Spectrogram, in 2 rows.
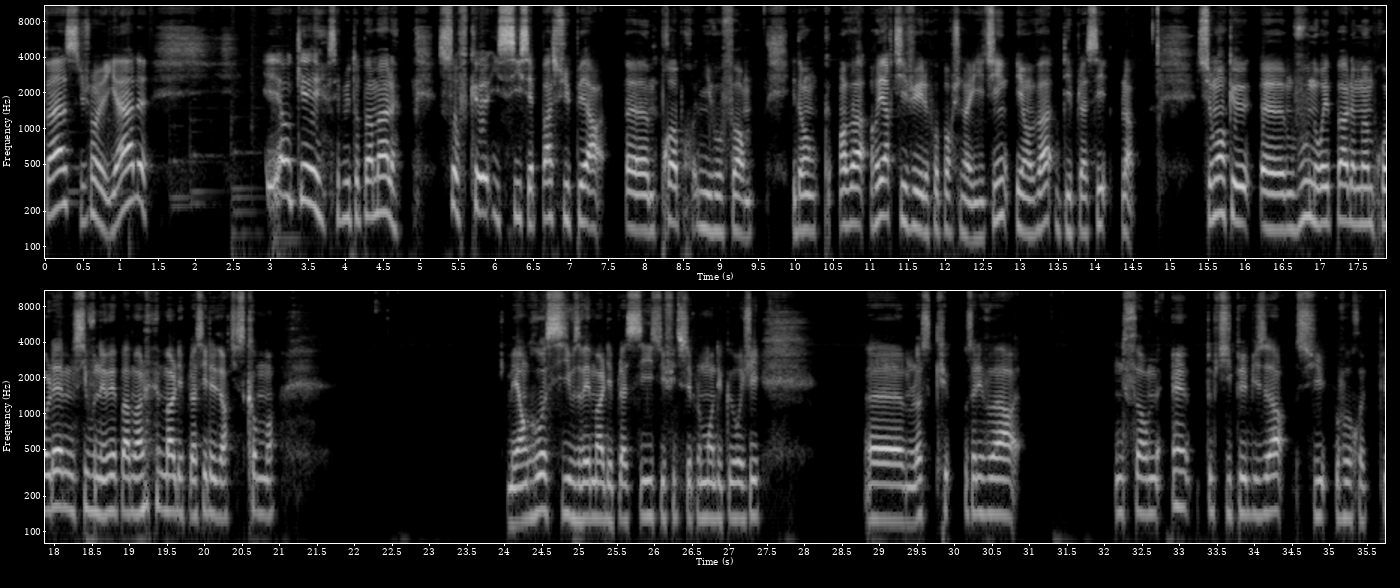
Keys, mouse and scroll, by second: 0.7-2.0 scroll up 6, 2.0-2.5 scroll down 2, 2.5-3.8 ctrl+scroll up 5, 3.8 Tab, 4.8-8.0 ctrl+scroll up 2, 8.4-9.2 scroll down 3, 9.2 scroll up 2, 11.7 click, 12.8-14.9 middle drag, 14.9 right click, 18.2 KP_1, 18.9 Tab, 19.4-20.0 scroll down 2, 20.0-20.4 scroll up 3, 20.4 Tab, 21.0 right click, 22.3 Tab, 22.9-23.9 scroll down 4, 23.9-24.7 scroll up 1, 24.7 Tab, 25.3 right click, 27.5 Tab, 27.9-28.3 scroll down 3, 28.3-28.7 scroll up 2, 28.7 Tab, 29.1 right click, 30.1 Tab, 31.1 Tab, 31.6 right click, 32.6 Tab, 33.3-34.2 scroll down 4, 34.2-35.3 scroll up 5, 35.3-35.7 scroll down 3.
